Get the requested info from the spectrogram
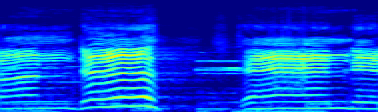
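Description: A man's voice singing a slow hymn into a microphone, drawing out long, sliding notes with heavy vibrato. The notes come in two phrases, with a short break about a second in.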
